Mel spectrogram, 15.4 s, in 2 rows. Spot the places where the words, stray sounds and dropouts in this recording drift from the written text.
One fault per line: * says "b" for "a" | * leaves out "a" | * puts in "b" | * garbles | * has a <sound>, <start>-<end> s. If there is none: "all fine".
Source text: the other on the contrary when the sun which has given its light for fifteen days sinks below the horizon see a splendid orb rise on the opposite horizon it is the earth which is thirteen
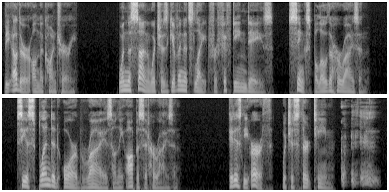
* has a throat clearing, 14.5-15.3 s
